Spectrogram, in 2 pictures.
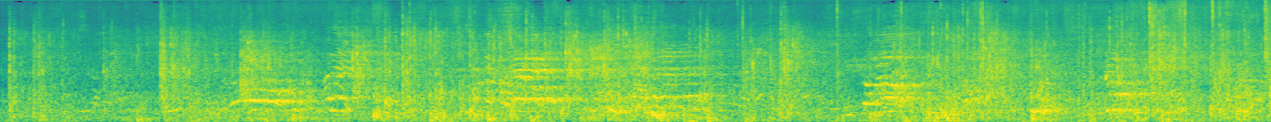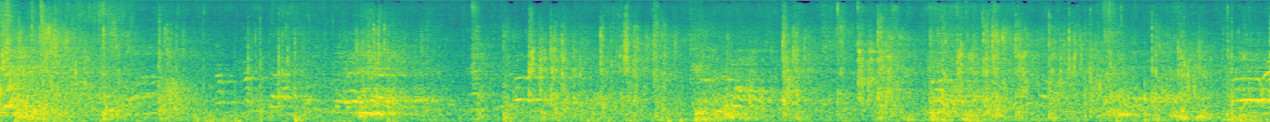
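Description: Hockey sticks clack against a ball and against each other.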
